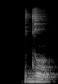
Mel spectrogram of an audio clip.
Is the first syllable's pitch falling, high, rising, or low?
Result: falling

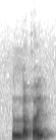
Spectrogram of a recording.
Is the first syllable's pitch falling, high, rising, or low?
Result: low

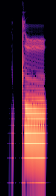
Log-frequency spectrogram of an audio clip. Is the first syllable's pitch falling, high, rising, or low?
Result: low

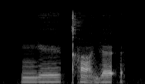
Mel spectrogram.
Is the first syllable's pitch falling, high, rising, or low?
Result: high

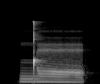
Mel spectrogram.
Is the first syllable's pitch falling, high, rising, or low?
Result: low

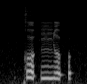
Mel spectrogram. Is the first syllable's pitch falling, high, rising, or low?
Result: high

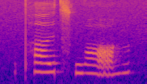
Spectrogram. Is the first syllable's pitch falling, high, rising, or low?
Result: rising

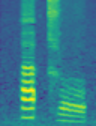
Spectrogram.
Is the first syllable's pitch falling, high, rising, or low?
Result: high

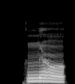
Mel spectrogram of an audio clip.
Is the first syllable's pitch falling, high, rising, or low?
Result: falling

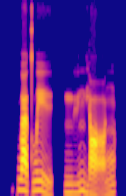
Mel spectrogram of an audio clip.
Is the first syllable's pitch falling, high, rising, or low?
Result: falling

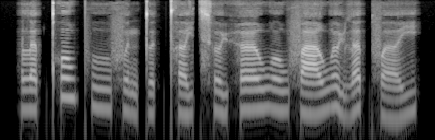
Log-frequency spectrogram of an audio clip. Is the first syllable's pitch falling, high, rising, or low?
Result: low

